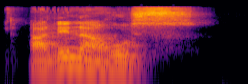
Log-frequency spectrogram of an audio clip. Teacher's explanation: In all the macro Creole varieties, you have monophthongs instead of diphthongs.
